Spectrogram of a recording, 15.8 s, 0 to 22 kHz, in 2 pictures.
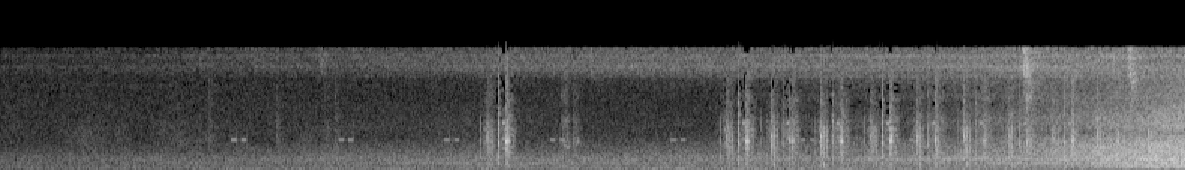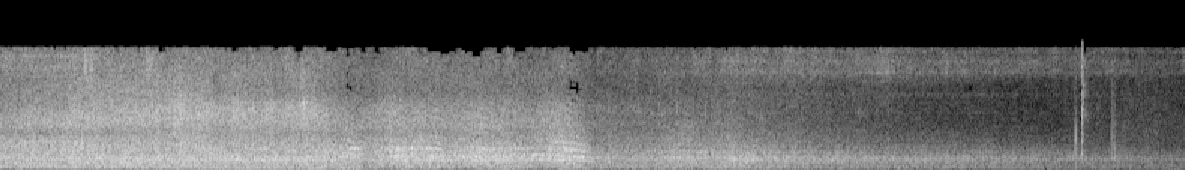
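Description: MARC passenger train led by a Siemens SC-44 Charger diesel-electric locomotive passing by on the rails. Its rumble builds as it approaches, with a run of sharp clicks ahead of it, is loudest as the locomotive and cars go past, drops off sharply near the end of the train and then fades away.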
